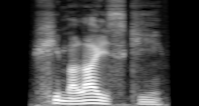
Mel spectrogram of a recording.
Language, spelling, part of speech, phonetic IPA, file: Polish, himalajski, adjective, [ˌxʲĩmaˈlajsʲci], Pl-himalajski.ogg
